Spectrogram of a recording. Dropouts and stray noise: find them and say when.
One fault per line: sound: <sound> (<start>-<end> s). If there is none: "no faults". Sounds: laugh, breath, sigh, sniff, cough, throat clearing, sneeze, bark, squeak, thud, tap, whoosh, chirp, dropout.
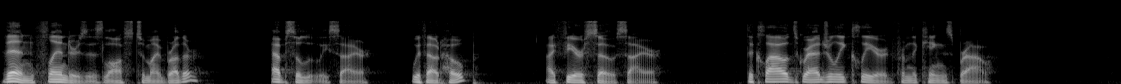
no faults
